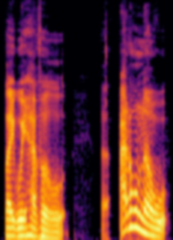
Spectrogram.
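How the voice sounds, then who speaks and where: A young man with a Taiwanese accent co-hosting a podcast in casual conversation, speaking haltingly and repeating phrases. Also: mid-range voice, huge pitch swings, no echo, studio quality. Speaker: podcast co-host.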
